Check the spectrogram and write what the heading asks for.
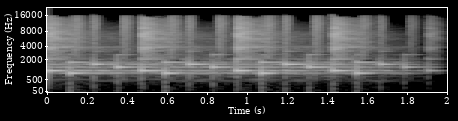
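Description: A short musical sting: a quick, bright run of short, plucked-sounding high notes stepping up and down in pitch.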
